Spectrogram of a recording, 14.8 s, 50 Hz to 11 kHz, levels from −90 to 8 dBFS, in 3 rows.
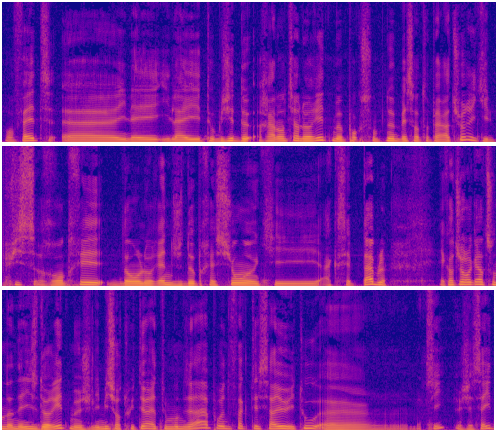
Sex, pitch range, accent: male, 150-190 Hz, French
